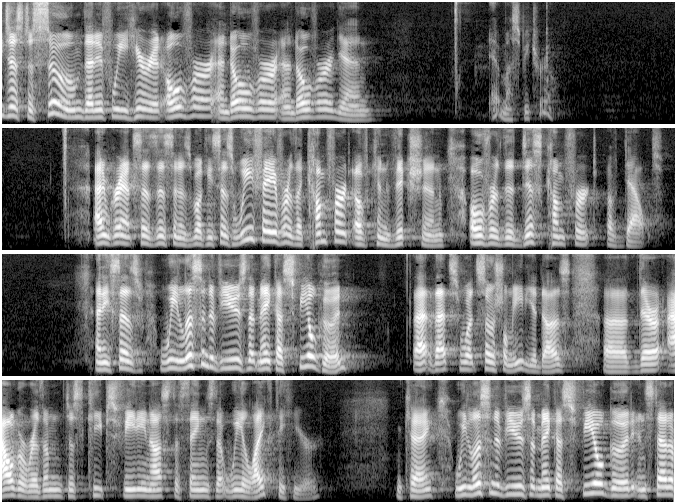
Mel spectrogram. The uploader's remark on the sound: This message was first preached on January 2nd 2022 at Linglestown Life Church in Harrisburg PA.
